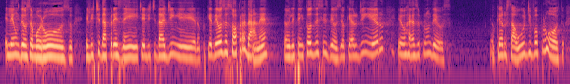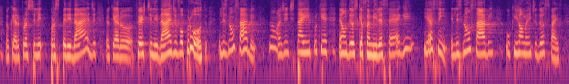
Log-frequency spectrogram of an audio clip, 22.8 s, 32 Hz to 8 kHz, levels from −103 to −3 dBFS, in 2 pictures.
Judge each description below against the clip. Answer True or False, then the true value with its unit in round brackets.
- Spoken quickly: True (205 wpm)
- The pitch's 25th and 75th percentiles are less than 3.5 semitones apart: False (3.9 semitones)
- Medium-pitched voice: False (220 Hz)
